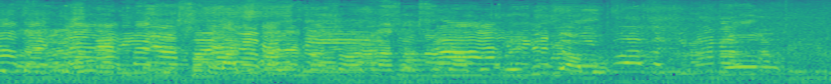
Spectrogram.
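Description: Several voices talking over one another: reporters in a press scrum calling out questions at once.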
